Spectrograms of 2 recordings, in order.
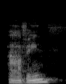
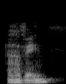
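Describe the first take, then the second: First: The middle consonant is a soft V sound. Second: The middle consonant is a soft V sound.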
